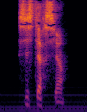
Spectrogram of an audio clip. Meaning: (adjective) Cistercian
- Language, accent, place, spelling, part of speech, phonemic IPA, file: French, France, Lyon, cistercien, adjective / noun, /sis.tɛʁ.sjɛ̃/, LL-Q150 (fra)-cistercien.wav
